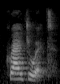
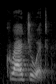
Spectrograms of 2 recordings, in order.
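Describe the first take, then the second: First: The ending is reduced, like 'it'. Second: The same.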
